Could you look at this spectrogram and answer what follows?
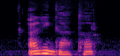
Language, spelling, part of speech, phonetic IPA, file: Polish, aligator, noun, [ˌalʲiˈɡatɔr], LL-Q809 (pol)-aligator.wav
